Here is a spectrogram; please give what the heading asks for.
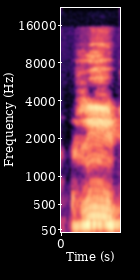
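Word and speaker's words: rate: तो र प्लस ए हो गया और प्लस ट हो गया। तो ये क्या बन गया? रेट।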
